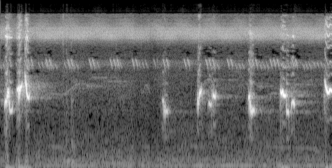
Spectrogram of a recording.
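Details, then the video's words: Sooty-headed bulbul calling to challenge a rival: a burst of short bubbly chirps at the start, then scattered brief liquid notes after a pause, over a steady high hiss and a faint pulsing high tone. "suara burung trucuk memanggil lawan"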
